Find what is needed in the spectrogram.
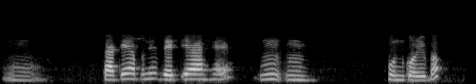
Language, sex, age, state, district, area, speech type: Assamese, female, 30-45, Assam, Lakhimpur, rural, conversation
